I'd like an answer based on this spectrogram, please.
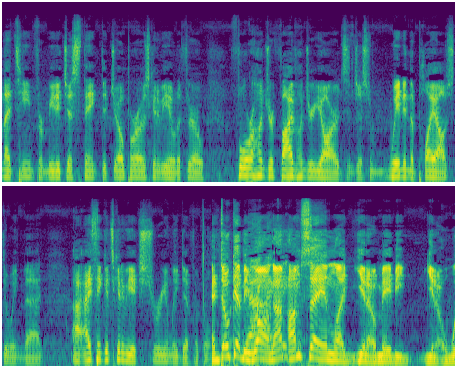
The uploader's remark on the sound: LIVE from the Parx Casino Sportsbook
